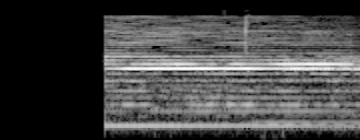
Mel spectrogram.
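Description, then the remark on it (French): A horn on one of the Enedis trucks leading a protest march in Marseille blares suddenly and holds one loud, steady, brassy blast without a break, drowning out everything else. “En tête du cortège, des colonnes de camions d'Enedis, un secteur très mobilisé.”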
